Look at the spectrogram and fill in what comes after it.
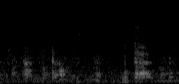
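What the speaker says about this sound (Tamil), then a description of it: "இந்த மாதிரி நம்ம சுற்றி அந்த வேஸ்ட்டெல்லாம் நம்ம கட் பண்ணி எடுத்துக்கலாம்." Waste fabric being trimmed away around a piece before sewing: a few soft, close rasping snips of cutting, quiet and alone.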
